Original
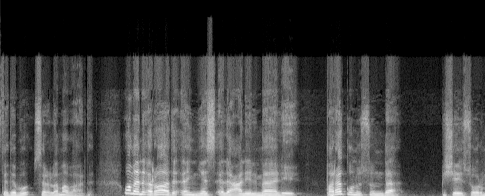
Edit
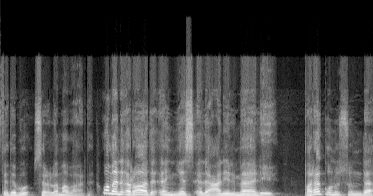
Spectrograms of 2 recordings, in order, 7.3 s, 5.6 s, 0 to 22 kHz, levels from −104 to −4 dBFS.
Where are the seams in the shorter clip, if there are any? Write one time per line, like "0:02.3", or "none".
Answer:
0:01.5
